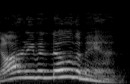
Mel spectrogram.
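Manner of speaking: high, loud, heated yell. A narrator's reading. Peter yelling at the courtyard crowd, heated and high. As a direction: shout the denial at the crowd.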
